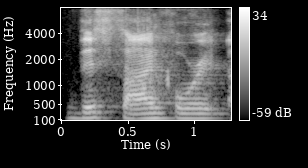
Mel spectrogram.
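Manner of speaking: ordinary talk, nothing marked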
